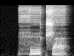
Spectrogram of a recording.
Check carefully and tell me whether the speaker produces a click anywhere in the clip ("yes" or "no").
no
